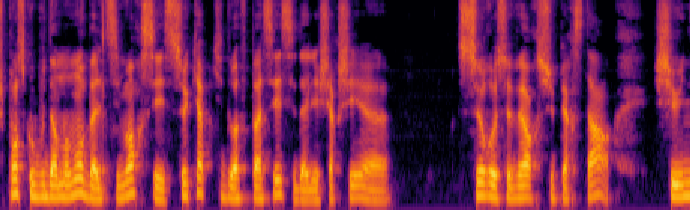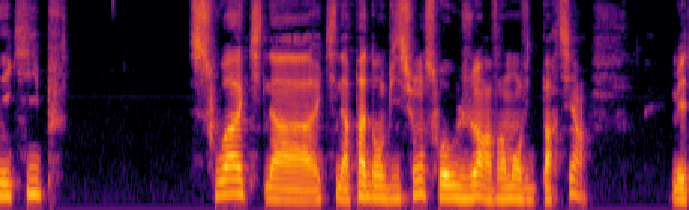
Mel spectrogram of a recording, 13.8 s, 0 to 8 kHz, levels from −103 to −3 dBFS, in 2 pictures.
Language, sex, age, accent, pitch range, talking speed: French, male, 20-39, French, 105-130 Hz, 175 wpm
